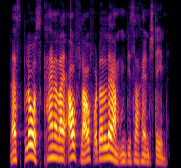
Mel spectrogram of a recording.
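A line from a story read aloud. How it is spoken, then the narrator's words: Sharp. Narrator (German): sagte scharf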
